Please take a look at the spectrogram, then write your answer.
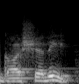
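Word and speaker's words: gaucherie: This is not pronounce as CH. This is pronounce as Chevrolet वाला. So this is गॉशरी.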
